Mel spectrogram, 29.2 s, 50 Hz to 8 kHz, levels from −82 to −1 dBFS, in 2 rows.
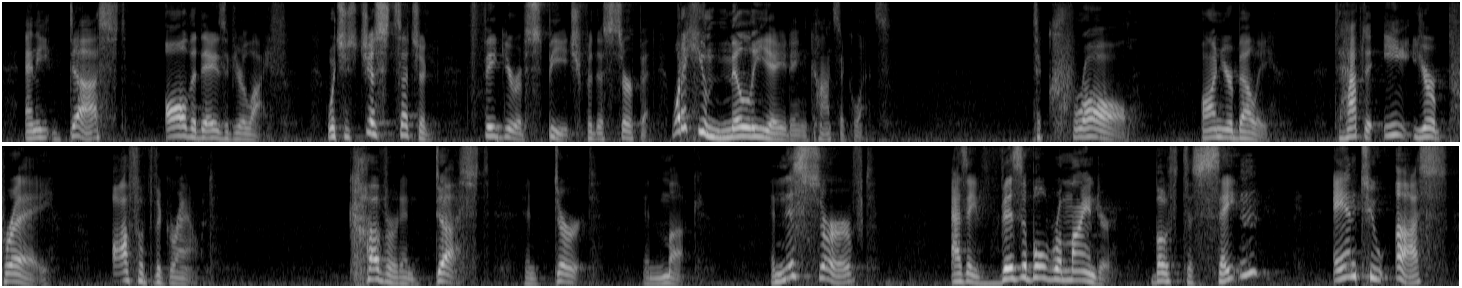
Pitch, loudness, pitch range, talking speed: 140 Hz, -32 LUFS, 115-175 Hz, 120 wpm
